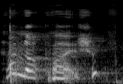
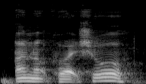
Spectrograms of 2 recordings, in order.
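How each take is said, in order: First: It is said in a different character's voice. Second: It is said in Pooh's voice.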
